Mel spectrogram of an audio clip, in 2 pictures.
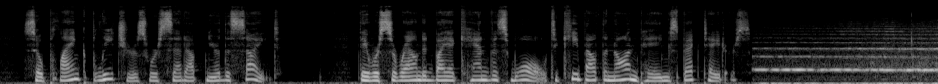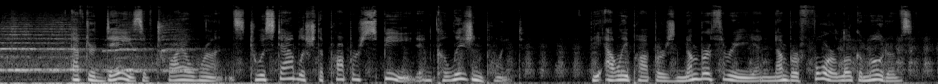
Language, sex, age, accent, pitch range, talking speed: English, female, 50-69, American, 170-220 Hz, 145 wpm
